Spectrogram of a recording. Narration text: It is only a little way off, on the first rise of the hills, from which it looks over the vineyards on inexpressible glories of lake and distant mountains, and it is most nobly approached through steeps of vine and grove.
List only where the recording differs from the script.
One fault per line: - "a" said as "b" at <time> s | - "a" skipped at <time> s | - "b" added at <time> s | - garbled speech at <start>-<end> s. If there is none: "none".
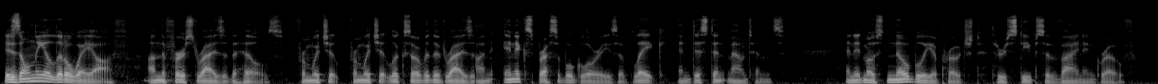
- "from which it" added at 3.4 s
- "vineyards" said as "rise" at 4.4 s
- "is" skipped at 8.7 s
